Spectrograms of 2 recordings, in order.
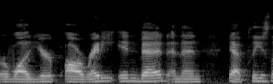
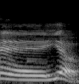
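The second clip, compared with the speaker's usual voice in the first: put-on high little two-year-old toddler voice; 8 semitones higher, 4 dB louder than usual. Retelling what the two-year-old says all day: imitating his two-year-old. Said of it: "He's like".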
